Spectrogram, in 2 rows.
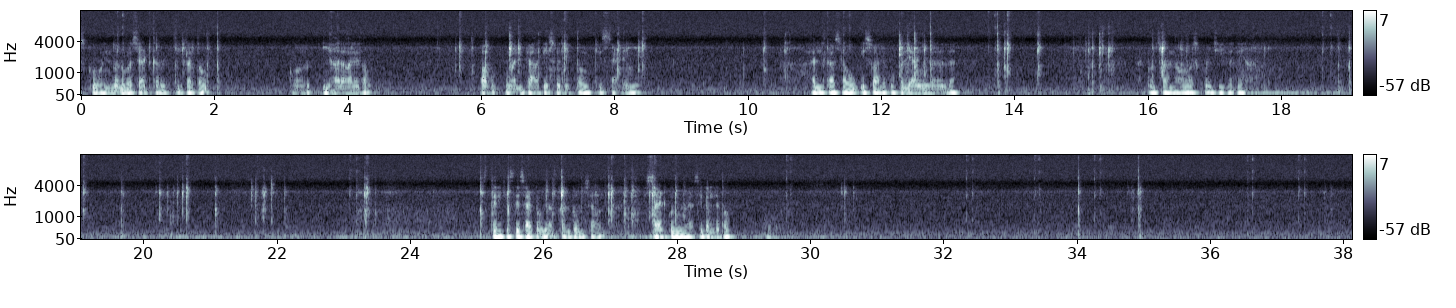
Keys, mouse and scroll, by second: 1.0 click, 2.2 shift+click, 3.4 g, 7.4 middle click, 8.1 KP_1, 8.7 scroll up 3, 8.9 middle click, 9.9 scroll down 3, 10.1-12.2 middle drag, 12.2 scroll up 3, 13.1 click, 13.9 g, 15.5 scroll up 1, 15.6-17.0 middle drag, 17.0 ctrl+KP_7, 18.3 g, 20.8-22.1 middle drag, 22.1 scroll down 3, 22.3-23.4 middle drag, 23.4 g, 25.0-27.0 middle drag, 27.0-27.8 scroll down 3, 27.8 ctrl+KP_7, 28.4 scroll down 3, 28.7 shift+middle click, 29.0 scroll up 2, 29.3-31.3 shift+middle drag, 31.3 click, 32.2 g, 35.0 click, 35.9 click, 36.6 g.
